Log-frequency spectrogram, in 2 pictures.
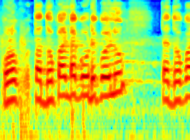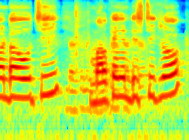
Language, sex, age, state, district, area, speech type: Odia, male, 30-45, Odisha, Malkangiri, urban, spontaneous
